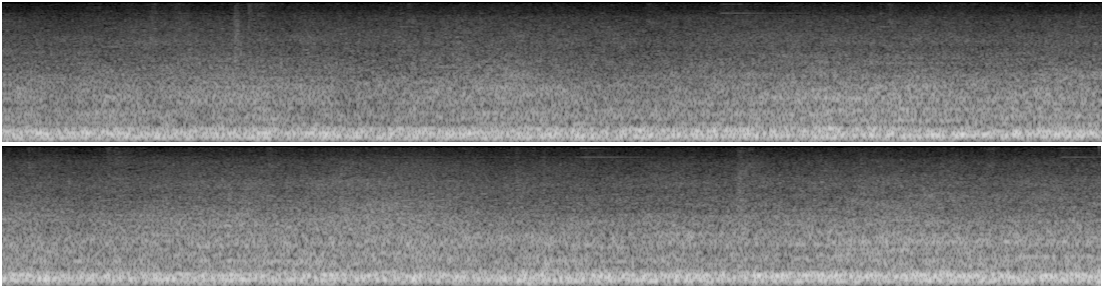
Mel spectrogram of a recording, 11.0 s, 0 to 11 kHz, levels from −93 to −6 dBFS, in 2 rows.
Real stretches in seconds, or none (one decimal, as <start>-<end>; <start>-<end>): 1.7-5.7; 6.5-7.3; 8.4-11.0

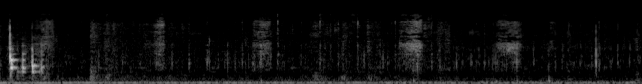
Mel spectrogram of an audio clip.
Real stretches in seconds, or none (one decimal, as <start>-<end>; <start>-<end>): 0.7-4.5

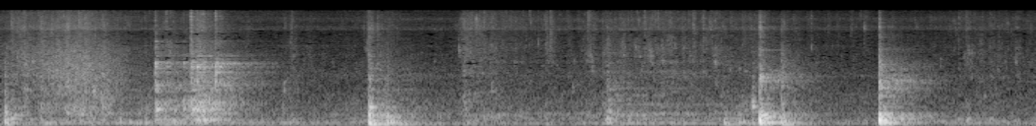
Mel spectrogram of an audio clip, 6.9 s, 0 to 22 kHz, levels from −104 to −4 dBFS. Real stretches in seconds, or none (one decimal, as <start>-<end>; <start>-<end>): 0.0-6.9

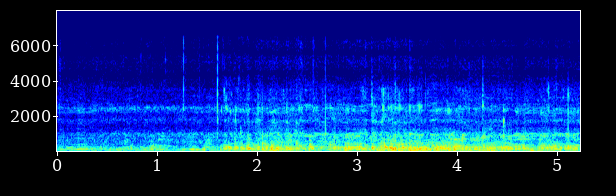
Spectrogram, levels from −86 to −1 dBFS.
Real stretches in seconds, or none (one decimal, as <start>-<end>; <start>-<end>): 0.4-1.9

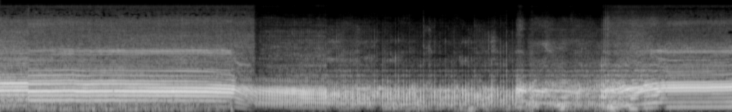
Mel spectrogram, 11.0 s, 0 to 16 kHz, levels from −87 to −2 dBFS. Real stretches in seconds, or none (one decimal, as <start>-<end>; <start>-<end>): 0.0-4.9; 10.0-11.0

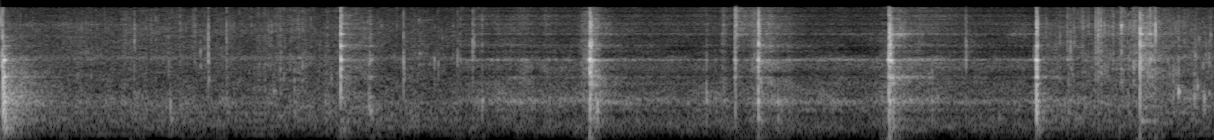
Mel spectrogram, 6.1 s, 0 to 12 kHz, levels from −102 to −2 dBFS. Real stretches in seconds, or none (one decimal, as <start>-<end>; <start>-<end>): 0.0-2.3; 5.2-6.1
